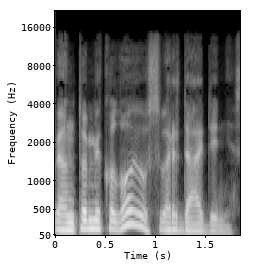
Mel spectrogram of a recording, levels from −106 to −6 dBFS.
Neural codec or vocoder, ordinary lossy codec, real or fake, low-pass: autoencoder, 48 kHz, 32 numbers a frame, DAC-VAE, trained on Japanese speech; MP3, 64 kbps; fake; 14.4 kHz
